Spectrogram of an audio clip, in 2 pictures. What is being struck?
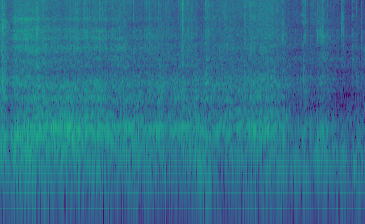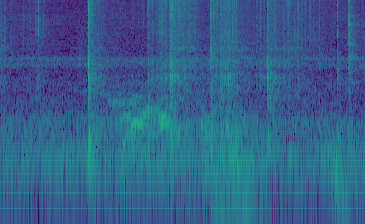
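Small quartz pebbles and gravel in a glass dish.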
